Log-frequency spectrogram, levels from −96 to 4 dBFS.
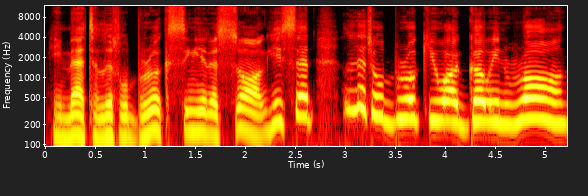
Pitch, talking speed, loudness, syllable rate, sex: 195 Hz, 185 wpm, -18 LUFS, 4.1 syllables/s, male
